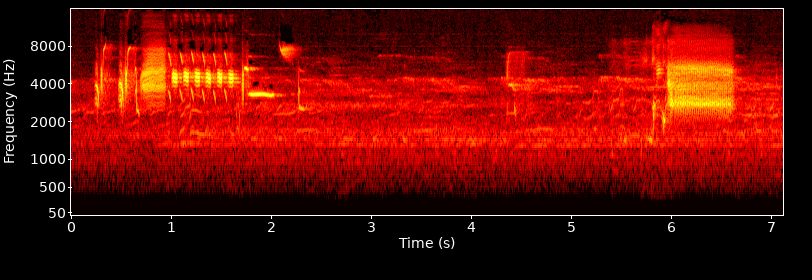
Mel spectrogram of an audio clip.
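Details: Male song sparrow song recorded April 10, 2023: a few sharp introductory notes, then a bright, even trill of about seven clear repeated notes, a closing flourish, and later a loud buzzy burst over faint background birds.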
